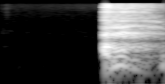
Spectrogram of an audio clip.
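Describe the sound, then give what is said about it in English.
A single loud, rough cough bursts out after half a second of silence, then trails off slightly as it ends. “sorry about that cough”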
